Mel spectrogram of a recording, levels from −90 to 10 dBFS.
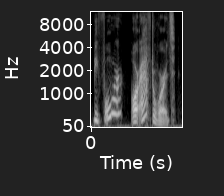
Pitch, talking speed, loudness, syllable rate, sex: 265 Hz, 100 wpm, -20 LUFS, 4.6 syllables/s, female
